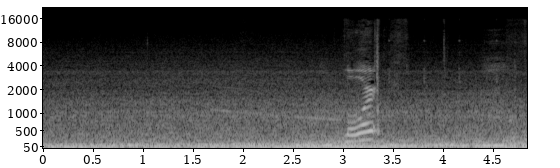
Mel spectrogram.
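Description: Steady, loud road rumble while driving on a narrow road behind a semi truck as an ambulance is coming, with a brief rising tonal whine cutting through the engine and tire noise near the end.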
